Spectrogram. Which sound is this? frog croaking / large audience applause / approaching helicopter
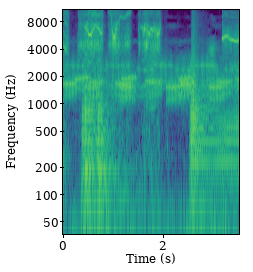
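frog croaking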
